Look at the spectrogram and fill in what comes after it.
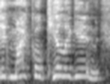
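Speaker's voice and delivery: mock yelling, shouted up from below. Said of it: "Loomis yells up at Hawkins".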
